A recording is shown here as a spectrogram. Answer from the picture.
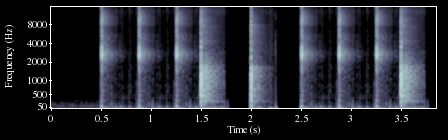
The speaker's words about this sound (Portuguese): Podemos utilizar a percussão corporal para acompanhar uma lenga-lenga. Por exemplo, ouve esta frase. Posso utilizá-la para acompanhar a lenga-lenga anterior. Ora, escuta.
